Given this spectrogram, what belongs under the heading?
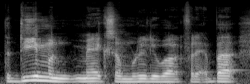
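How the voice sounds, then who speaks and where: A man's voice: mid-range voice, normal speed, darkish tone. A man hosting a manga review channel, recapping the chapter in a casual, rambling way with many fillers and self-corrections.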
